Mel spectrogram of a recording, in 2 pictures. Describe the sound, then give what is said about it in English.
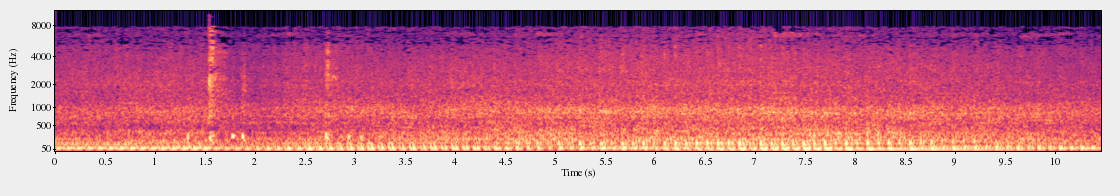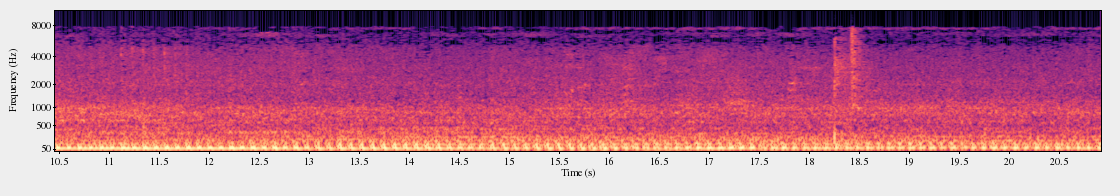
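A loud, steady engine chugs and rattles continuously, a rough low-pitched mechanical drone from a farm water pump engine fitted with wheels to drive a vehicle around, with a few brief clanks over it. “Because they take the farm pumps for pumping water to farm, and now they put it in, put wheels on it and drive things around.”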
